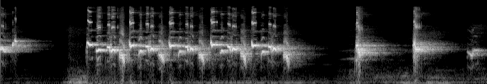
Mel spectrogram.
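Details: Yellow-vented bulbul (trucukan) singing as a lure to prompt other bulbuls to answer: an opening note, then a quick run of liquid warbled notes, followed by a few separate, emphatic single calls.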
